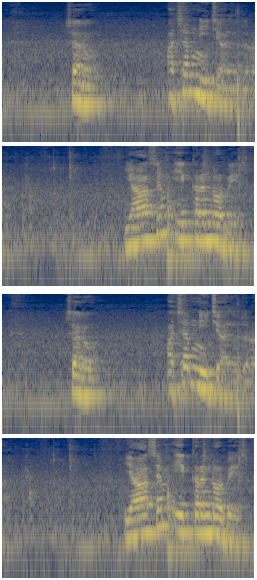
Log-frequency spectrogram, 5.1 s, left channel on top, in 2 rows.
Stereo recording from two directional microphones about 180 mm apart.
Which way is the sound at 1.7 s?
50° right (ahead or behind).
